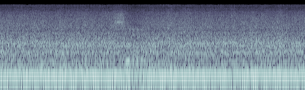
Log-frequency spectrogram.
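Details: Mitsubishi Outlander started after repair work, still cold: even, steady low hum with no knocks or misses, just a touch of cold-engine roughness; a healthy idle while warming up.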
